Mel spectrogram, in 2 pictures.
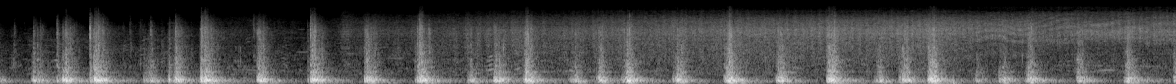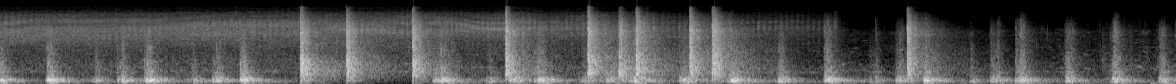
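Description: Firecrackers and fireworks going off at the final lighting of a devils' group fire run, many sharp rapid bangs in a steady stream over a continuous hissing spray, with a brief lull partway through before the bangs resume.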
